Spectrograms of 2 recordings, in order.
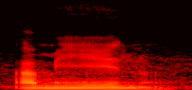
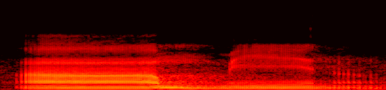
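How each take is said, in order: First: The first vowel is a short a. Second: The m sound is doubled and held. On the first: "Yang kedua dibaca pendek hamzanya" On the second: "Yang keempat mimnya ditasdid"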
